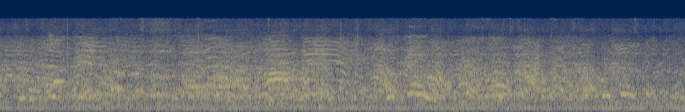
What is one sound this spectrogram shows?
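Young children shout and cheer excitedly nearby, outdoors.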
